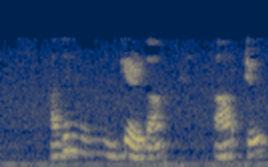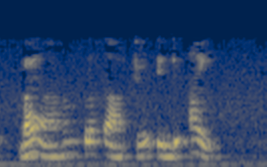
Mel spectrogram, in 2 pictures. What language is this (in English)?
Malayalam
